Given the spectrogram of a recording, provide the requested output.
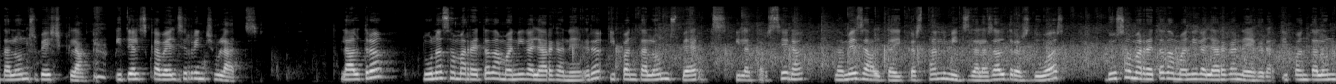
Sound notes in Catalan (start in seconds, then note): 5.5 aplaudiments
